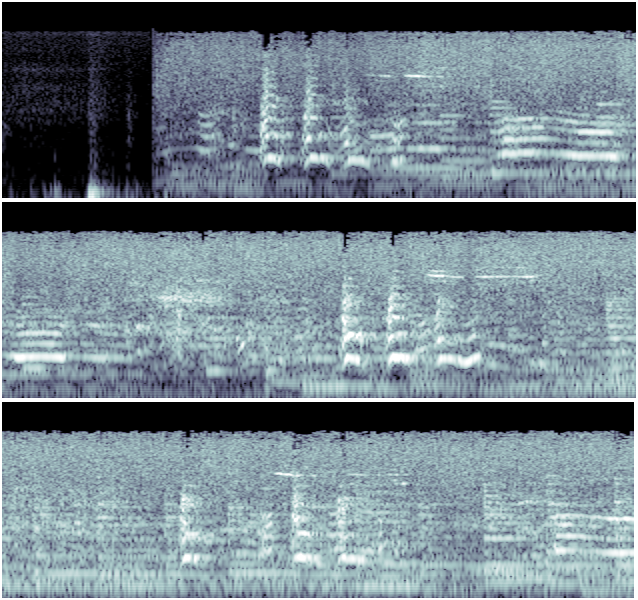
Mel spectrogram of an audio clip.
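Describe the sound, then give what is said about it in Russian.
Several dogs perform together with music, yipping, barking and howling in overlapping bursts over a steady sustained musical drone, the dog voices rising and falling, fairly loud throughout. “Ну, та, которая брешет, та нервничает. А та, которая я, подвывает? Та, которая подвывает, та, пожалуй, поет.”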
